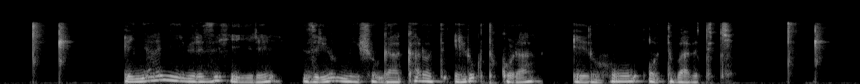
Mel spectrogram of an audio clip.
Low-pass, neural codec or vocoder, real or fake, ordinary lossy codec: 7.2 kHz; codec, 16 kHz, 8 kbps, FunCodec, trained on Chinese and English, 25 frames a second; fake; none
